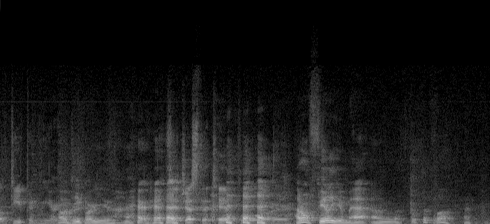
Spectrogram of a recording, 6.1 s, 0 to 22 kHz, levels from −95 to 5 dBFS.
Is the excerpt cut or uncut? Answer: uncut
